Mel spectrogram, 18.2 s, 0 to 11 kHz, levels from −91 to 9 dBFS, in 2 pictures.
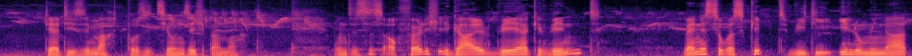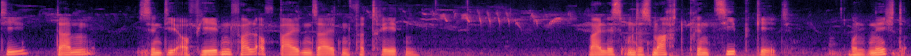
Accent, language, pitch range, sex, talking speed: German, German, 95-120 Hz, male, 125 wpm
